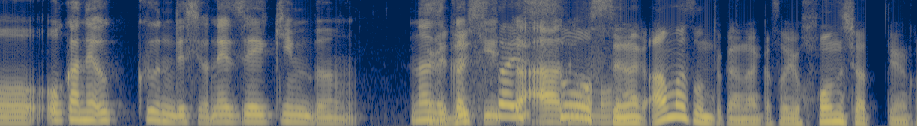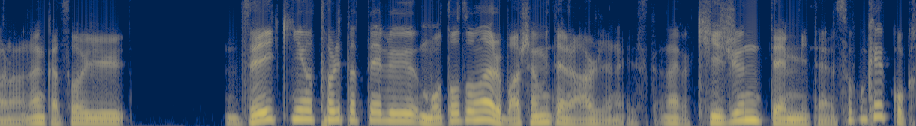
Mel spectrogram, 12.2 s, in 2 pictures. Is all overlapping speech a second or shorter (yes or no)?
no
